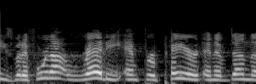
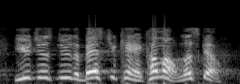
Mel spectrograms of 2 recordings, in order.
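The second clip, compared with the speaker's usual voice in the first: put-on yelling, louder; 3 semitones higher, 7 dB louder than usual. Retelling how an overzealous amener in the front row interrupted: imitating someone yelling out. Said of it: "just yelled out".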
